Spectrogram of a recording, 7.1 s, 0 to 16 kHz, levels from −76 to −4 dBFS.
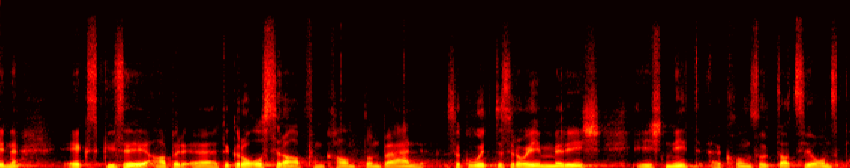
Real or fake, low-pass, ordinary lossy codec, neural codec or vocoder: fake; 14.4 kHz; none; autoencoder, 48 kHz, 128 numbers a frame, DAC-VAE, trained on Japanese speech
